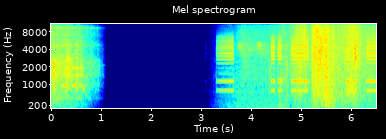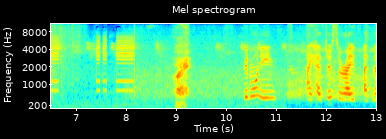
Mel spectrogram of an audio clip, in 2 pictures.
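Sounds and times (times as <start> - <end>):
smartphone ringtone: 3.3 - 3.7, 4.4 - 5.2, 6.3 - 6.7, 7.4 - 8.2
bedding rustling: 4.5 - 7.1.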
